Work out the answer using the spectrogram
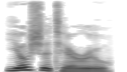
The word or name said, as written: yoshiteru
